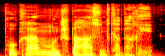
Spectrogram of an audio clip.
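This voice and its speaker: A man reading the part of a cool, world-weary young woman who speaks broken German, in a low, quiet, laconic tone. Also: sing-song, a little slow, no room sound, clean studio sound, exaggerated voice. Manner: laconic, unbothered.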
